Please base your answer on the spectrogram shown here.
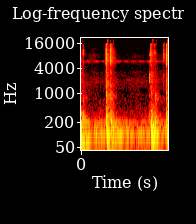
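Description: A few quick clusters of key presses on a computer keyboard as a prompt is typed, soft close clicks separated by short quiet gaps.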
